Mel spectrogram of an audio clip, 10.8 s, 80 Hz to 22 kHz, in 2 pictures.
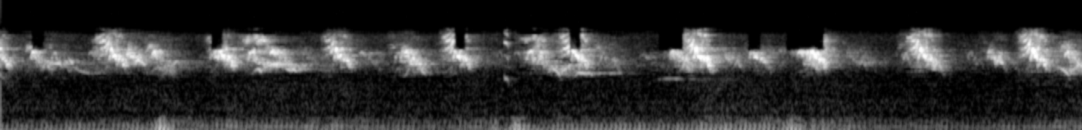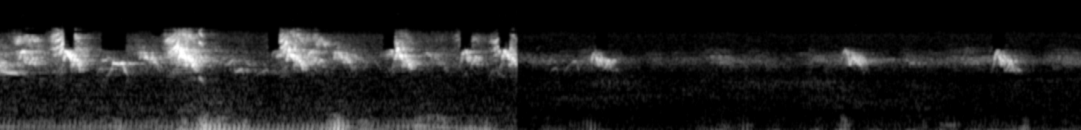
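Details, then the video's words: Dense bursts of sharp, high chips from a hummingbird, June 7, 2022, with the day's temperature between 51F and 76F. The chips repeat nearly twice a second for about eight seconds, then fade to soft, sparse ticks. "Hummingbirds - June 7, 2022"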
